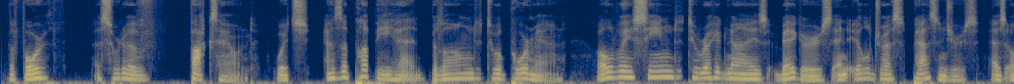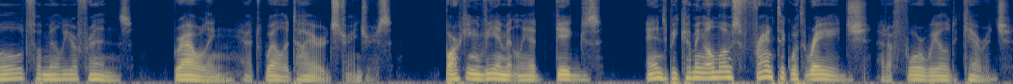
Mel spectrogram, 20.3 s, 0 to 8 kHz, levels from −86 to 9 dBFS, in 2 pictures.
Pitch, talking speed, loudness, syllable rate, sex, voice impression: 120 Hz, 140 wpm, -21 LUFS, 4.6 syllables/s, male, very masculine, very adult-like, slightly middle-aged, thick, relaxed, slightly weak, slightly dark, soft, very muffled, fluent, slightly raspy, cool, very intellectual, slightly refreshing, sincere, calm, slightly mature, friendly, reassuring, slightly unique, elegant, slightly wild, slightly sweet, slightly lively, kind, very modest, slightly light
